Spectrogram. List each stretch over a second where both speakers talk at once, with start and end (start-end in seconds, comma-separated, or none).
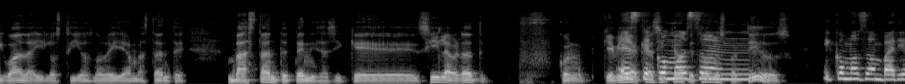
6.2-7.8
